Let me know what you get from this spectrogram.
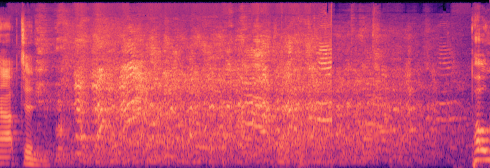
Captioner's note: audience laughing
